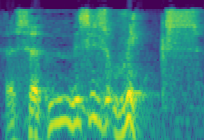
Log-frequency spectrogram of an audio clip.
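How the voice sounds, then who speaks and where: Long-winded formal prosecution lawyer, radio drama, very animated pitch, roomy and a bit dull. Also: male voice. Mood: grave, accusing. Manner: oratorical, measured, pedantic exposition. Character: formal, long-winded male prosecuting barrister addressing jury. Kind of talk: radio courtroom drama acting.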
